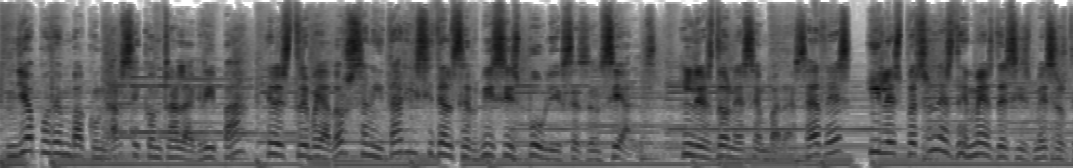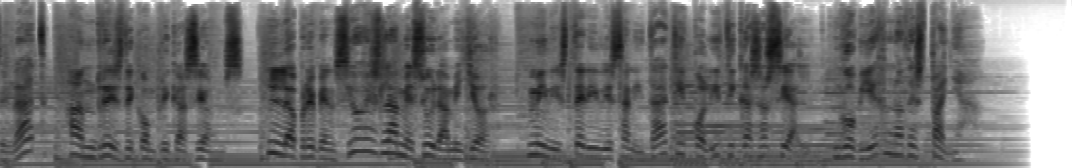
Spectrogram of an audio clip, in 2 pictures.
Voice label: VALENCIANO

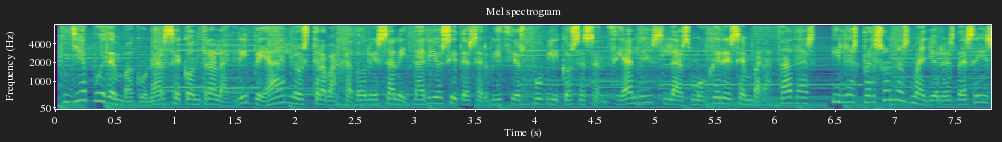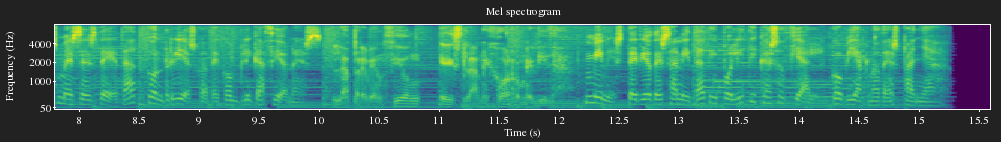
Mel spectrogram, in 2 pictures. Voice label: CASTELLANO

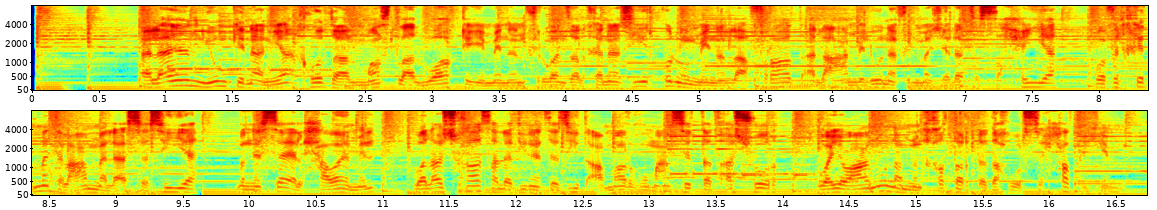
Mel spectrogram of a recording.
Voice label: ARABE

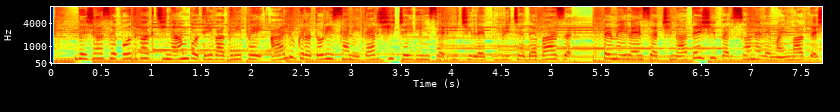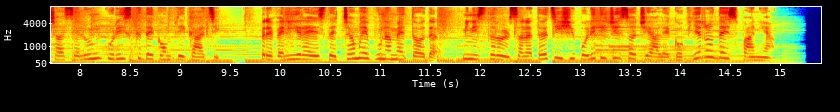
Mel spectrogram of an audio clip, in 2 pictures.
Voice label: RUMANO

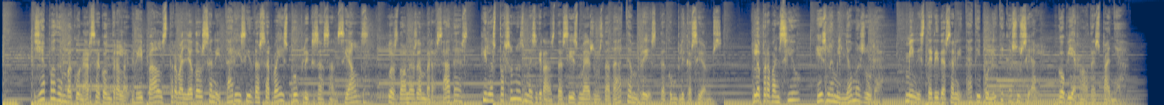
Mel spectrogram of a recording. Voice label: CATALAN

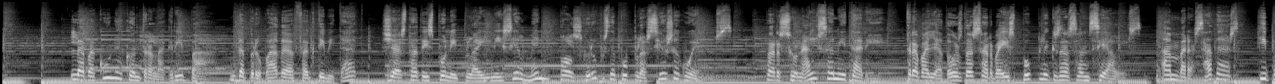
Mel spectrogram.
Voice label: CATALAN

